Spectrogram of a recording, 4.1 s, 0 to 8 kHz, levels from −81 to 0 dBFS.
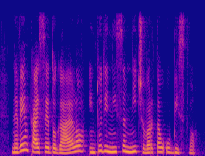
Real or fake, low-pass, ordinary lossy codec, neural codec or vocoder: real; 7.2 kHz; none; none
